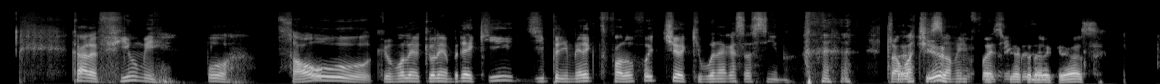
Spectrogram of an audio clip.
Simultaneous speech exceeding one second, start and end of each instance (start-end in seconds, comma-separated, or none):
9.0-10.5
